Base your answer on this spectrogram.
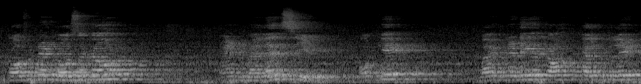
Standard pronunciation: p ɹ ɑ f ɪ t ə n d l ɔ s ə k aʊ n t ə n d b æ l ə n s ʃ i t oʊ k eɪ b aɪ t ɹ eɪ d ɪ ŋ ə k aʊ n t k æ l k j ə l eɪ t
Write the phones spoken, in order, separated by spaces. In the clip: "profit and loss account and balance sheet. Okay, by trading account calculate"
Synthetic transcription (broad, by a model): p ɹ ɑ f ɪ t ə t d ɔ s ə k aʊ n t ə n d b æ l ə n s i oʊ k eɪ b aɪ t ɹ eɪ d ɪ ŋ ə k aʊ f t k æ l k j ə l eɪ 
